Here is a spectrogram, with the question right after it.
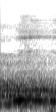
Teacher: उ का उच्चारण स्थान ओष्ठ है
